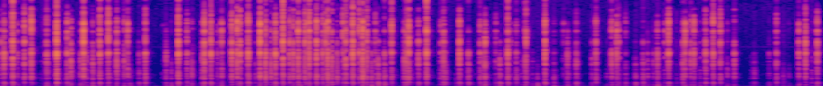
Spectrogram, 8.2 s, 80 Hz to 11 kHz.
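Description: Long silver nails tap rapidly along the top edge of a long, hollow, carved wooden incense box. The taps are short, dry and clicky, with a bright, rattling texture and a faint hollow tone near 500 Hz, dying away almost instantly. They form a dense, steady patter that swells and eases slightly over the clip.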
